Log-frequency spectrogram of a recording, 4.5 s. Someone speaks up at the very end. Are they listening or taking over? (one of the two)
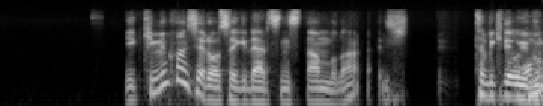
listening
